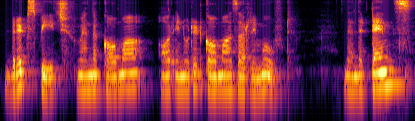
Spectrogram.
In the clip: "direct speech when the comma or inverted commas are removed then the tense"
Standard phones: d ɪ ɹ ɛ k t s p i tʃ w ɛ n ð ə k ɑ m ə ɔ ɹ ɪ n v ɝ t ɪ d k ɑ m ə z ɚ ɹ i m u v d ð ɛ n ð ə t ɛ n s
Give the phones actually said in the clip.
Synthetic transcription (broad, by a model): d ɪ ɹ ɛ k t s p i tʃ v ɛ n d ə k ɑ m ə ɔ ɹ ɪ n ɔ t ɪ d k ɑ m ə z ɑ ɹ i m u v d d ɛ n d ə t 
